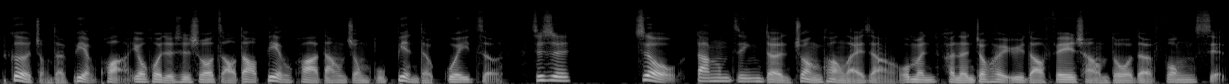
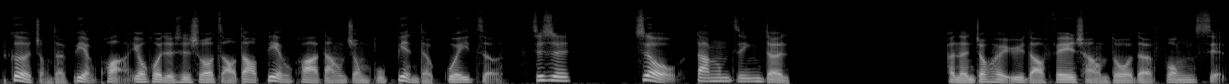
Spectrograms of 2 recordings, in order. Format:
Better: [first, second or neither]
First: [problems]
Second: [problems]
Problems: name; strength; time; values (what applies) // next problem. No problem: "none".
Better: first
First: none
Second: audio cutting out; at 8 s for 1.5 s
